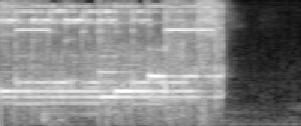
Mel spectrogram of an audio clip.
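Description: A mobile phone plays a loud, bright electronic ringtone melody nearby for about a second and a half, then cuts off abruptly into silence.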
